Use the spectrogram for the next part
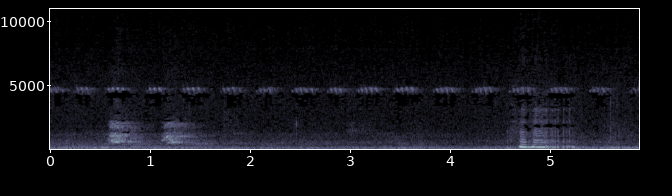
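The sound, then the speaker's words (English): A cricket chirps steadily throughout, a thin high-pitched trill repeating in an even rhythm over a low background hum, with a few brief louder noises breaking in. No one speaks. “I hear crickets right now. That sounds like a cricket to me.”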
